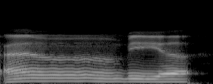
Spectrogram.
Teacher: Bibir itu seakan hampir bersentuhan saja, 2 harakat. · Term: iqlab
